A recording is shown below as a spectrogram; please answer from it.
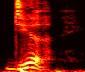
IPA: dj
